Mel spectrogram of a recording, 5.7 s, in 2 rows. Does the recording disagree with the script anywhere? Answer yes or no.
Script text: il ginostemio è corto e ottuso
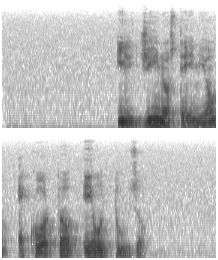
no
